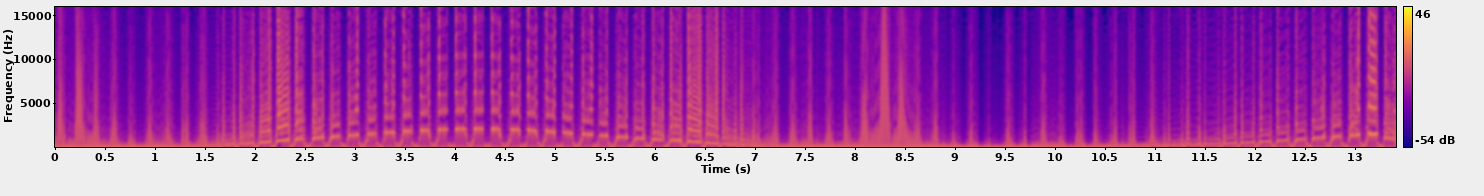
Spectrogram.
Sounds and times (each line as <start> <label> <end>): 0.0 wub 13.4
